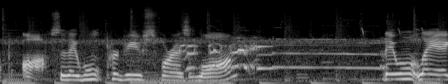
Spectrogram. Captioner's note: rooster crows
